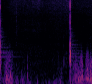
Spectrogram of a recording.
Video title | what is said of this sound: The Ringing Stone, Tiree | ringing the north face and getting much deader sounds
